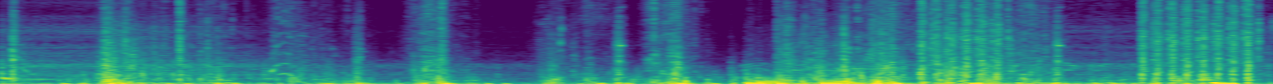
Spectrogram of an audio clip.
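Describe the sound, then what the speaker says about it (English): Rapid machine-gun bursts and scattered rifle shots in a Call of Duty firefight, loud and close, repeating in clusters over a continuous din of combat with brief radio-style voice callouts. "Taking effective fire."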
